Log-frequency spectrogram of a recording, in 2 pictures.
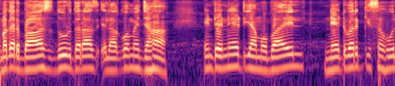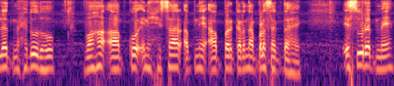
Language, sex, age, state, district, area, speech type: Urdu, male, 18-30, Uttar Pradesh, Saharanpur, urban, spontaneous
